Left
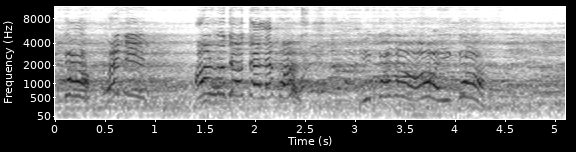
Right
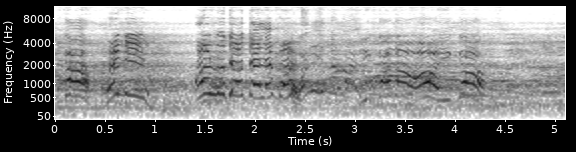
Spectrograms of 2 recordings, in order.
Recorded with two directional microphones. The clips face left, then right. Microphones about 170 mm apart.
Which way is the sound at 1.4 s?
20° right (ahead or behind).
